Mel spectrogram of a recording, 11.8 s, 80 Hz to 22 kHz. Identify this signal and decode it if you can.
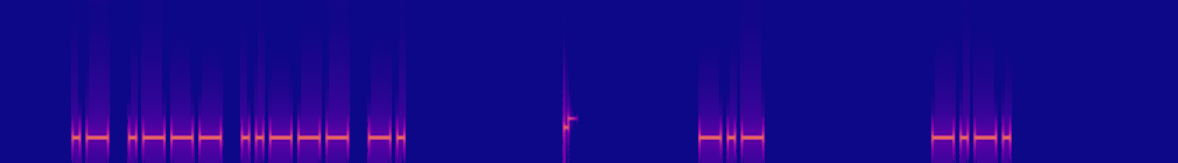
Morse code, heard as a keyed tone, about 17 wpm, spaced as for 10 wpm, 700 Hz. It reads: AJ2N KC
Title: USA Call Signs - 8x Character Spacing - 17wpm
